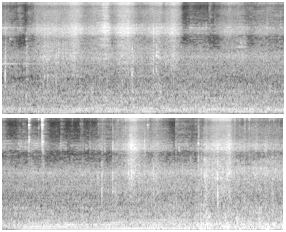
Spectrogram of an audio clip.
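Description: Car engine and tyre noise heard from inside the cabin as the car pulls away from a stop on a wet road, the low rumble growing louder about four and a half seconds in as it moves off across the tracks.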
